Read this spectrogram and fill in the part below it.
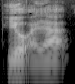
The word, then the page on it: yo aya: apatani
